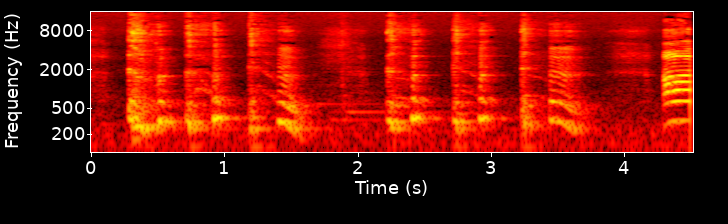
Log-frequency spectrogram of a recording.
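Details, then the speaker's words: Performed coughing while saying "I cough": about seven short, voiced cough bursts in two runs, with a high vocal sound at the end; repeated coughing. "i sneeze i sneeze i cough cough i cough cough"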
